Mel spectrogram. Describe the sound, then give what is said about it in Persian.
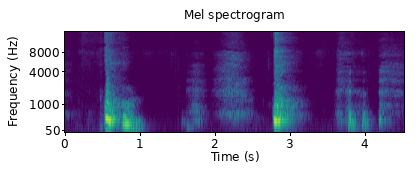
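Deep breaths during a breathing exercise, a few loud, rushing breathy bursts with softer, shorter breaths between them and silence in the gaps. “سه تا نفس بکشید و هر نفسی از نفس بعدی عمیقتر میشه و جای ششهاتون بازتر میشه”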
